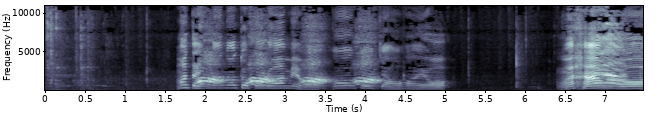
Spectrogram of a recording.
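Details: A young rescued large-billed crow, hand-raised and filmed 13 August 2022, gives a run of hoarse, nasal, wavering calls while eating, several in quick succession, then another after a short pause.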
